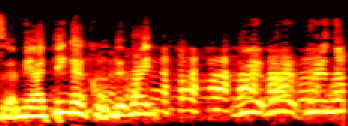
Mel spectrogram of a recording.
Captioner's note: laughter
